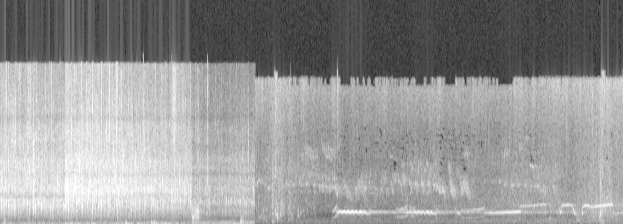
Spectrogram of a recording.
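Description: Chicken pieces sizzling in two cast-iron skillets for about five seconds, then the sizzle cuts off suddenly. From about seven seconds in a bird calls, starting with a wavering trill and going on in long gliding notes.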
